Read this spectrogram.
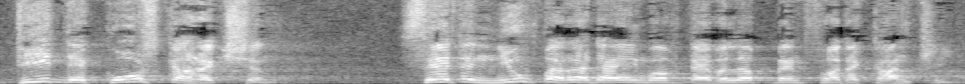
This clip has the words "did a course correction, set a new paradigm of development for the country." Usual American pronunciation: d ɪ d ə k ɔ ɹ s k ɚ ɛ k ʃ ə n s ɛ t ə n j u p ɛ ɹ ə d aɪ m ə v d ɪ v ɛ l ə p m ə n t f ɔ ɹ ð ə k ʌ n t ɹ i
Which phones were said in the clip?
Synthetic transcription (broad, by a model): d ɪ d ə k ɔ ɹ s k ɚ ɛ k ʃ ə n s ɛ t ə n j u p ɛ ɹ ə d aɪ m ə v d ɪ v ɛ l ə p m ə n t f ɔ ɹ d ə k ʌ n t ɹ i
